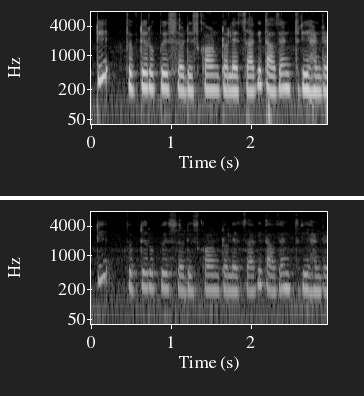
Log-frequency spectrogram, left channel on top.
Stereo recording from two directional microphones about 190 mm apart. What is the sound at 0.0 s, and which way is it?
A woman's voice, 45° left (ahead or behind).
